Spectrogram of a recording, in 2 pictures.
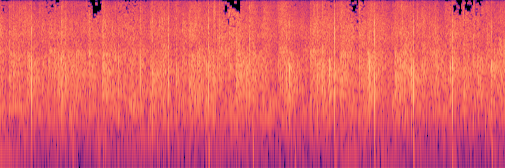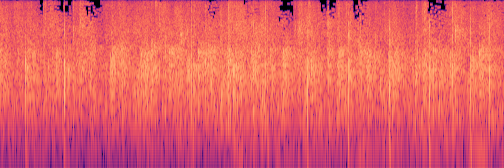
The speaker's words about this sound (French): Merci au public d'être venu nombreux. Applaudissez-la joyeusement.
